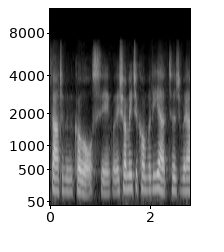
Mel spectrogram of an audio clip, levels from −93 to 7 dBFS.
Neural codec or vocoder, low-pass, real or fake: codec, 16 kHz, 0.2 kbps, FocalCodec; 7.2 kHz; fake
